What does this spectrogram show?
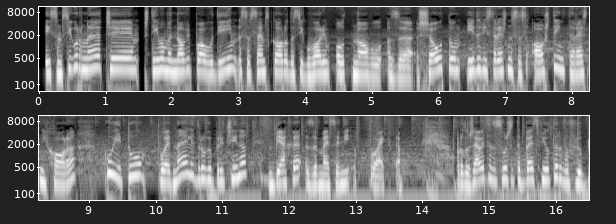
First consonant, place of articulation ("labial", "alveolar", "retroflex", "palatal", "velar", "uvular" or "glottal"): alveolar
